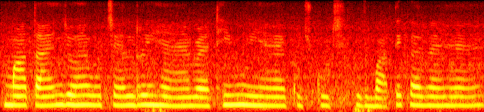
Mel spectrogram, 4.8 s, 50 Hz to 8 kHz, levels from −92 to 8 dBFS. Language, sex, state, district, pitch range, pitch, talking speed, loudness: Hindi, female, Chhattisgarh, Raipur, 230-245 Hz, 235 Hz, 210 wpm, -15 LUFS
